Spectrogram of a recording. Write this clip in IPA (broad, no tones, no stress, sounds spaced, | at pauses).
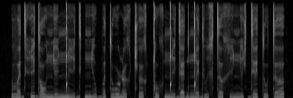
v ɛ d h i d ɔ u̯ ɲ e i̯ ŋ͡ǃ i d | ɲ i u̯ b ə t u ɳ ø x cʰ ø x ǃ u x ŋ͡ǃ i d ɛ d ŋ͡ǃ e d v i x t ə x i ɲ ə ç d e t u t ə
